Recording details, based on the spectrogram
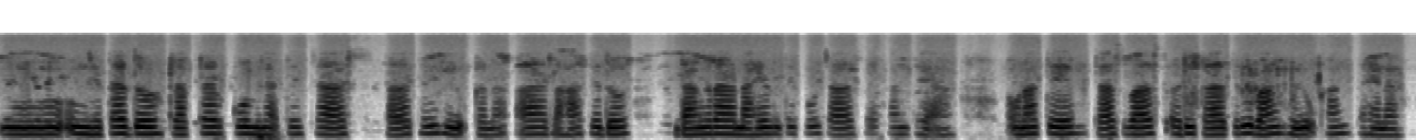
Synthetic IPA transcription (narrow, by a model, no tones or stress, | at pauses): ɲɛt̪aɾd̪ɔʈɾak̚ʈaɾkɔmɛnaʔt̪ɛt͡ʃas | t̪aɾat̪ʰəɾiɦujuʔkanaaɾlaɦat̪ɛd̪ɔ | ɖaŋɾanaɦɛlit̪ɛkɔt͡ʃasɛkʰant̪ɛɦa̰ʔa | ɔnat̪ɛt͡ʃasbasəɾit̪aɾat̪ʰəɾibaŋɦujuʔkʰant̪aɦɛna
